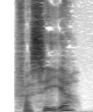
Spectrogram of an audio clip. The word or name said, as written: FARSERENDE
